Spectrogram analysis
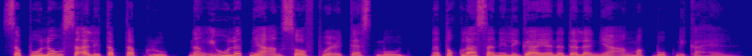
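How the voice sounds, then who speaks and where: A woman's voice: medium pitch, big pitch swings, moderate pace, mellow, no room sound. Woman narrating, close dry sound. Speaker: story narrator. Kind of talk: scripted narration of a romance drama.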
